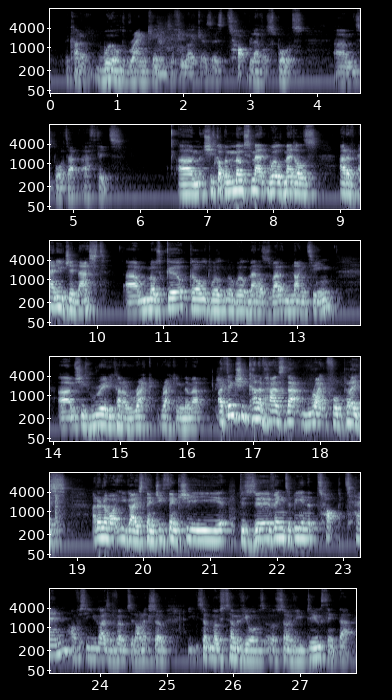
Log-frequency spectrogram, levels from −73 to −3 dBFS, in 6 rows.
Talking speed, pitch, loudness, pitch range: 205 wpm, 120 Hz, -18 LUFS, 105-140 Hz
